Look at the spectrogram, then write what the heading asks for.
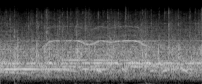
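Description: A home crowd gives a standing ovation at a high school boys basketball quarterfinal between Hazen and White River, with loud sustained applause and crowd noise filling the whole stretch.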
